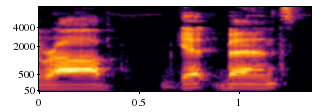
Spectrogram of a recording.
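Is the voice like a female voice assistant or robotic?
robotic. It is said in a flat, robotic voice. "in a robotic voice was like"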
